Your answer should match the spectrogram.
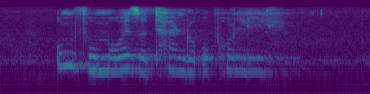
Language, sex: South Ndebele, female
